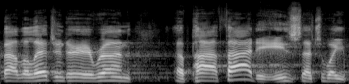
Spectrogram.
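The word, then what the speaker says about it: Pheidippides: But it was it was actually inspired by the legendary run of Pyth. That's the way you pronounce this guy's name in Greek.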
